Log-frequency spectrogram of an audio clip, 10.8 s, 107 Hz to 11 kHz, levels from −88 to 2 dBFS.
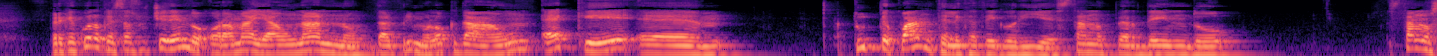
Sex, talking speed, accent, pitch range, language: male, 120 wpm, native, 125-160 Hz, Italian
